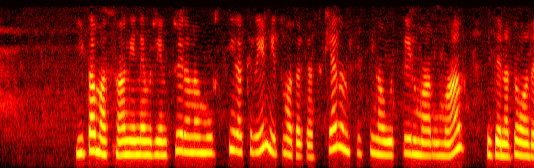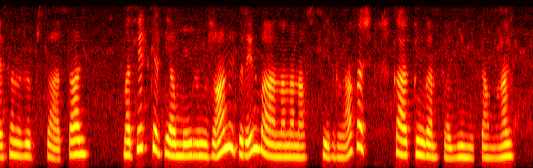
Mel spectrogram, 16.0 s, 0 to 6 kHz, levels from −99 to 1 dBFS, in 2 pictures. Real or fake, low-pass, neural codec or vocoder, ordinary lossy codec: fake; 5.4 kHz; codec, 16 kHz, 8 kbps, FunCodec, trained on LibriTTS, 25 frames a second; AAC, 48 kbps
